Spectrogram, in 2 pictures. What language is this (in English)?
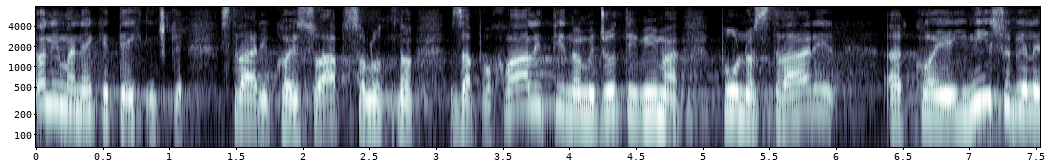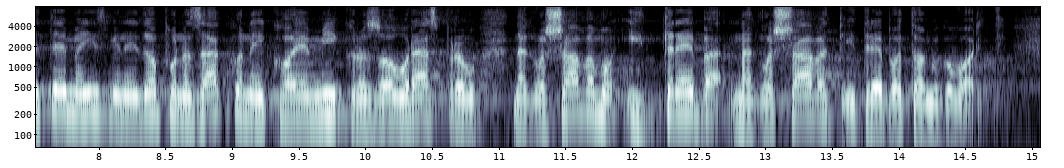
Croatian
